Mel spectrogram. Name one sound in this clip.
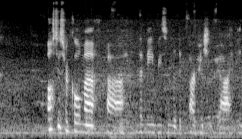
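A woman speaks calmly through a loudspeaker.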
